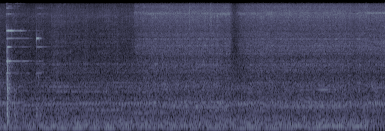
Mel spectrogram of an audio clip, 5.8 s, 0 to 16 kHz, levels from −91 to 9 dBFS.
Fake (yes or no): no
